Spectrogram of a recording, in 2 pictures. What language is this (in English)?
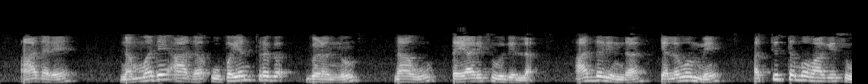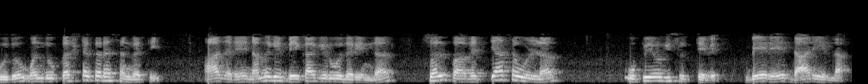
Kannada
